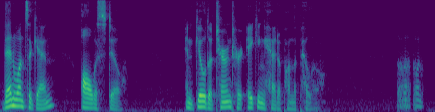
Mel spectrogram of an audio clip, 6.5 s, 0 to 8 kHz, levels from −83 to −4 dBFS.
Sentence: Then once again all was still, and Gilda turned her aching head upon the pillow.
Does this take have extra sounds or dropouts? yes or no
yes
